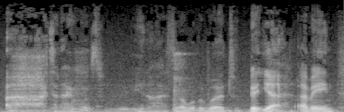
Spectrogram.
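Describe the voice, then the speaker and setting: Male artist, lowish voice, halting rambling chat. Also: noisy background. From Cornwall, England. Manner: rambling and hesitant, many fillers, laughs often. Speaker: artist guest. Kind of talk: casual conversation.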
